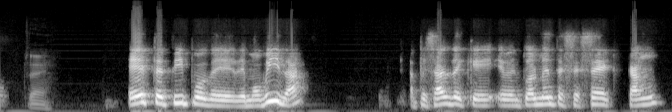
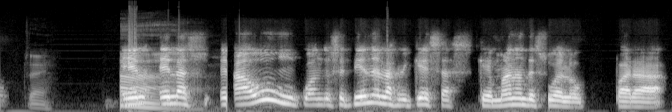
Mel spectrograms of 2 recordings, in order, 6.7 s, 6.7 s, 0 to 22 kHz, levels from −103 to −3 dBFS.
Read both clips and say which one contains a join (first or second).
second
